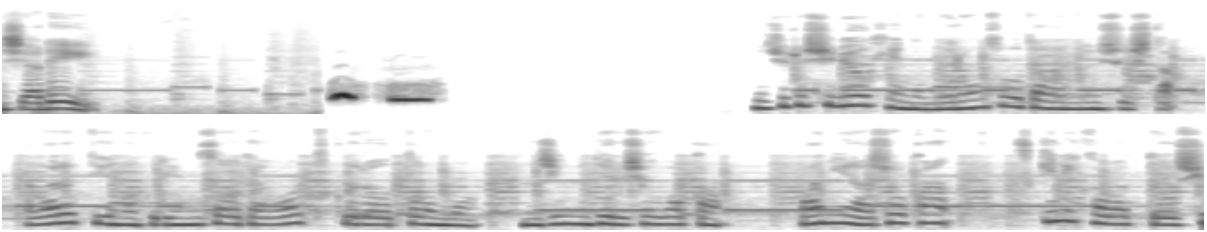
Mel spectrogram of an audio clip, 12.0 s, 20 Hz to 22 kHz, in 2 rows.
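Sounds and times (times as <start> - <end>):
faint background music: 0.0 - 1.0, 3.8 - 12.0.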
